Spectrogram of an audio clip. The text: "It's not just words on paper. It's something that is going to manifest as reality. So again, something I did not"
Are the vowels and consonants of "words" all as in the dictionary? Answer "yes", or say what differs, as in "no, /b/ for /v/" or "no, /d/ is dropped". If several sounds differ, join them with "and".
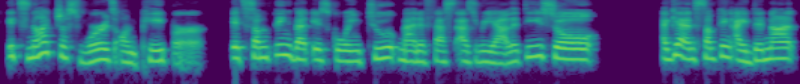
yes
